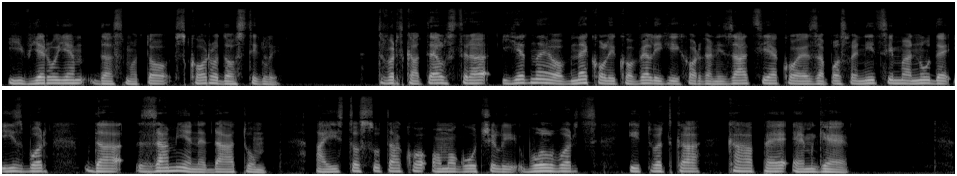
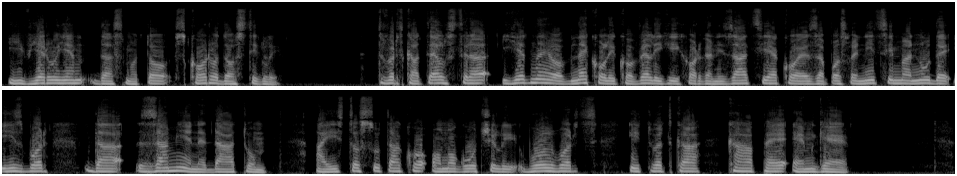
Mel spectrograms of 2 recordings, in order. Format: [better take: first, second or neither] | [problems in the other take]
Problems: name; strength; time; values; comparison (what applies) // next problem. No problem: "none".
first | distortion; slight; 10% of the sound clipped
